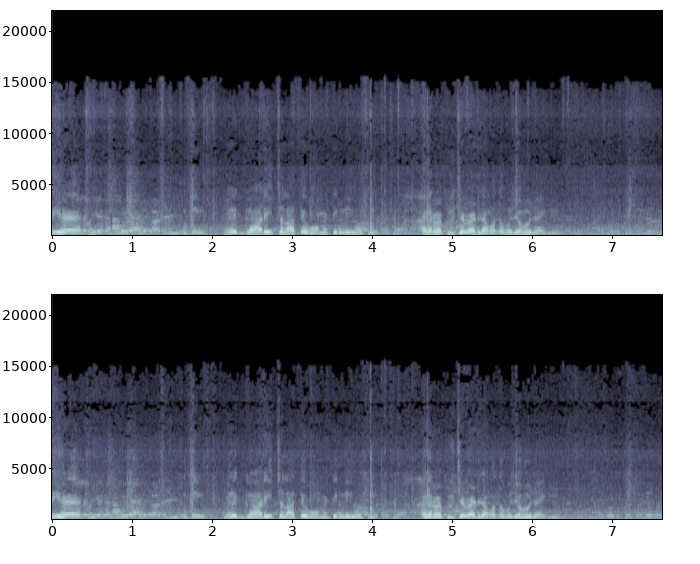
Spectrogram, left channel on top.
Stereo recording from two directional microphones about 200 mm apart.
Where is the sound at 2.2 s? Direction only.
5° left (ahead or behind).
